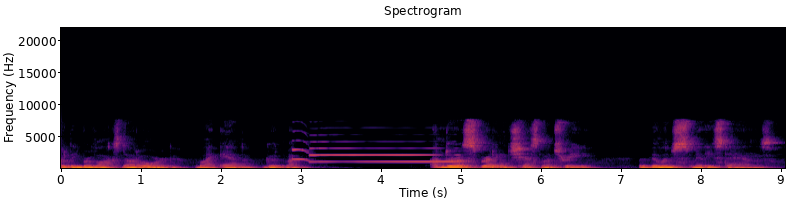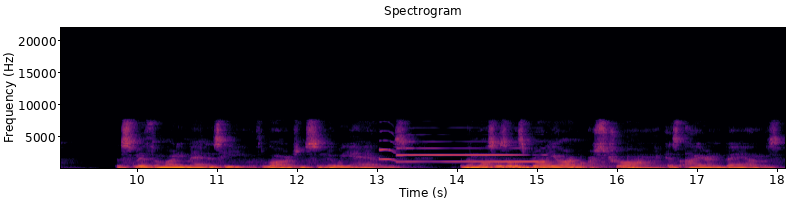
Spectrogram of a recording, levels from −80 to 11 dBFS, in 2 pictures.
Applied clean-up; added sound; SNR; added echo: none; Wind instrument, woodwind instrument; 9 dB; reverberation time 0.7 s.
